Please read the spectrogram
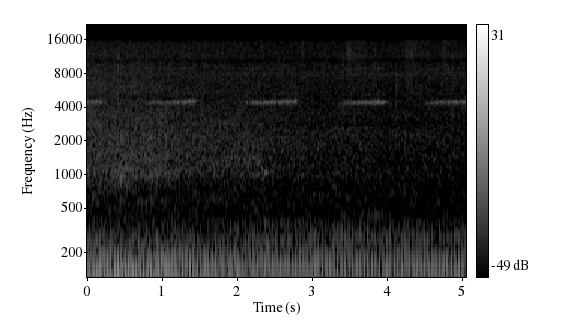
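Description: A small engine running steadily, a low even rumble that eases slightly after the first second. A short, thin, high-pitched chirp repeats about every second and a quarter.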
